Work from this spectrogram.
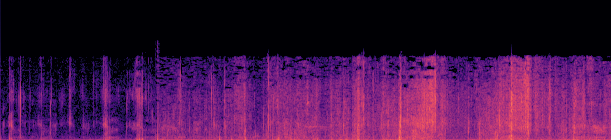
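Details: Cat mukbang in ASMR style: loud, busy biting and crunching grows denser after the first second and a half, with crackly chewing bursts layered over a low hum.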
